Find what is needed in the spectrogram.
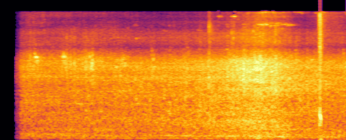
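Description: A motorcycle tricycle with a sidecar drives past on the road. Its engine grows louder until just past three seconds in, then drops in pitch as it goes by, over steady road noise.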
